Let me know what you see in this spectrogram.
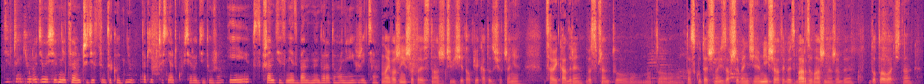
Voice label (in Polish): spot rodzice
